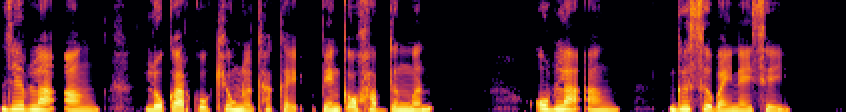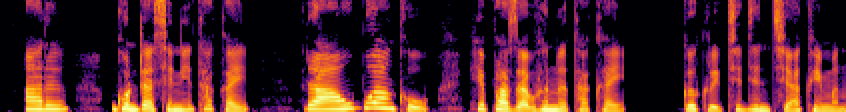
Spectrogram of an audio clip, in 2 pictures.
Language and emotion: Bodo, sad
